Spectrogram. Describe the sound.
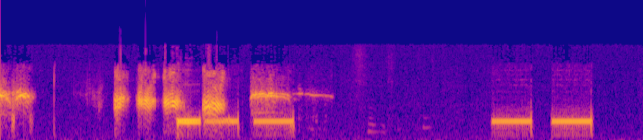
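Telephone keypad tones from dialing a prank call: a short stretch of voice, then a few steady beeps in a quick group, a pause, and two more tones.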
